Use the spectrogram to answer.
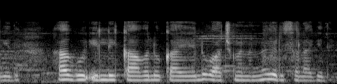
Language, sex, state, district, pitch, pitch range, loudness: Kannada, female, Karnataka, Koppal, 200 Hz, 195-210 Hz, -19 LUFS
